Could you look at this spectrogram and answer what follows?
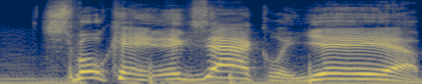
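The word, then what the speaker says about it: Spokane: know what I'm saying spok Kane exactly yeah yeah yeah people pronounce it like SPO SPO and then cane c a n e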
